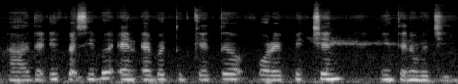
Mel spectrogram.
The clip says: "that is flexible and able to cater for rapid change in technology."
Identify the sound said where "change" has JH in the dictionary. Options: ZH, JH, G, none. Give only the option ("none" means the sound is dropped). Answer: none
